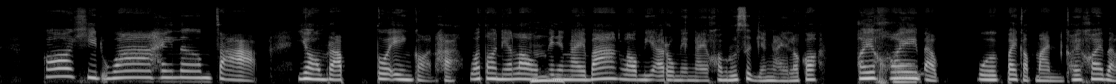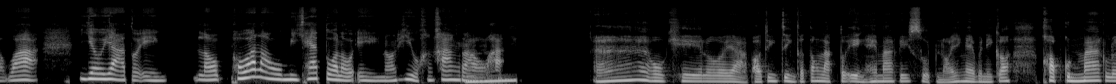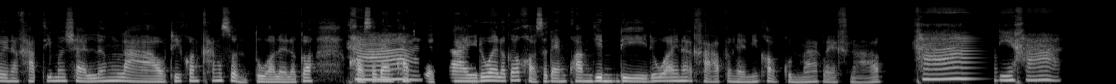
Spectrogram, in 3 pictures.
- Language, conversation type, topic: Thai, podcast, ถ้าคุณต้องเลือกเพลงหนึ่งเพลงมาเป็นตัวแทนตัวคุณ คุณจะเลือกเพลงอะไร?
- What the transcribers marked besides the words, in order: distorted speech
